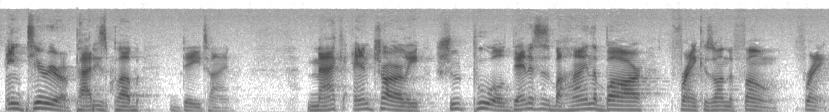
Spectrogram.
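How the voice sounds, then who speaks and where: Before a studio audience at a live venue, a host reads the stage directions aloud for a table read. His voice is medium in pitch, pushed and bright, and a touch slow, with faint background noise typical of a live event.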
